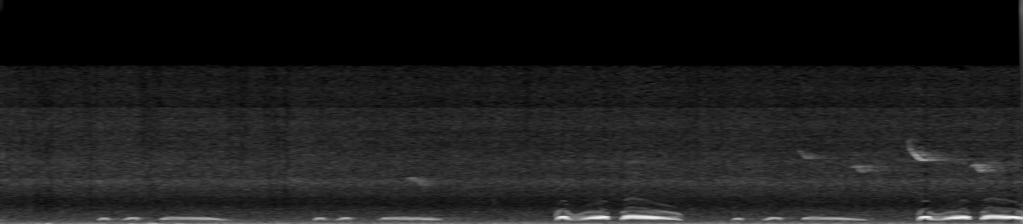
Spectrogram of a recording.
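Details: Female spotted dove used as a lure: gentle phrases of two quick hoots and a longer falling coo, each answered by a louder, richer double coo, repeated across the recording.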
